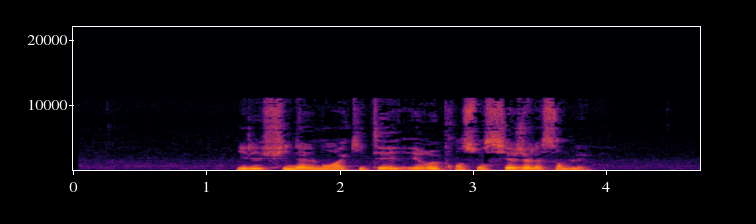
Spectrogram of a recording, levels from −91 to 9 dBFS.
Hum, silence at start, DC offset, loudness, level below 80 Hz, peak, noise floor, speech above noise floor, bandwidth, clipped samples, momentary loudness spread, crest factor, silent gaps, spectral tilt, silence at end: none; 1.25 s; under 0.1%; -19 LUFS; -62 dBFS; -2 dBFS; -65 dBFS; 47 dB; 11.5 kHz; under 0.1%; 8 LU; 18 dB; none; -6.5 dB/octave; 0.85 s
